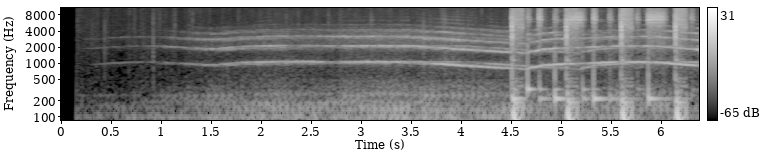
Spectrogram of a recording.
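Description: Intro of a recorded pop song: a slowly wavering siren-like tone over a low rumble that grows louder, then a drum beat comes in about four and a half seconds in, with a heavy kick about twice a second.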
